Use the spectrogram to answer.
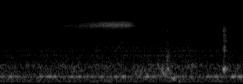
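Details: Podcast host's own mechanical ventilator heard while he speaks: steady low machine hum with a soft rush of air hiss and a faint click in a quiet room.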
